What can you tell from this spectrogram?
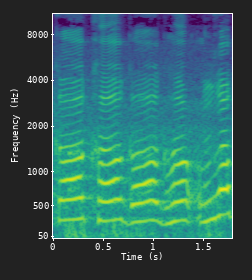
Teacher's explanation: जब देखिए आप क, ख, ग, घ, ङ बोल रहे हैं तो आपको अपने गले में ही ऐसा लग रहा है जैसे जीभ रगड़ खा के आ रही है, घर्षण करके आ रही है।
